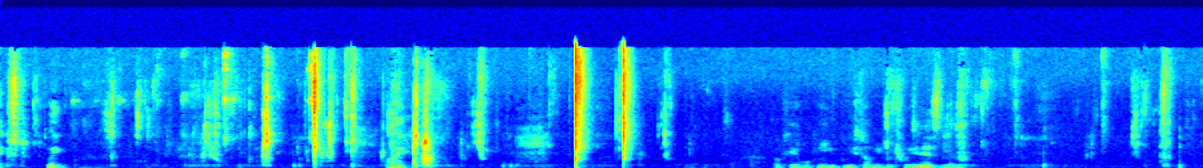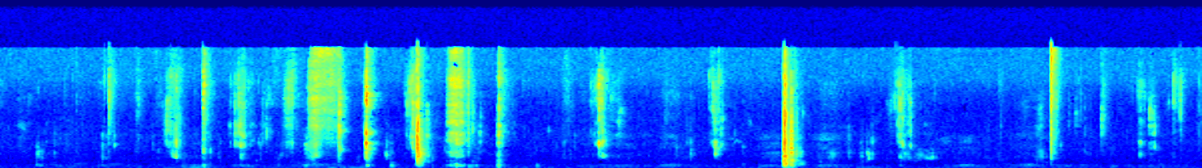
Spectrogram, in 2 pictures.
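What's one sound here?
A man chews and crunches food close up.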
